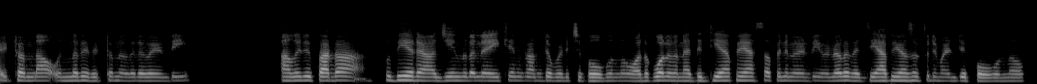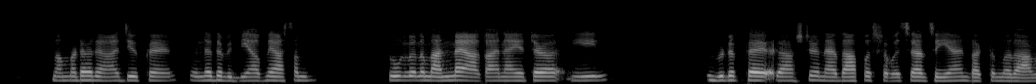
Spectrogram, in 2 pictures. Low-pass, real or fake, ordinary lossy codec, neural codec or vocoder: 7.2 kHz; fake; none; codec, 16 kHz, 0.5 kbps, X-Codec, HuBERT features, trained on balanced general audio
